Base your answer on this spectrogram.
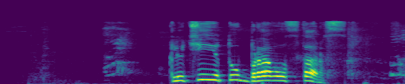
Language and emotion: Russian, positive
